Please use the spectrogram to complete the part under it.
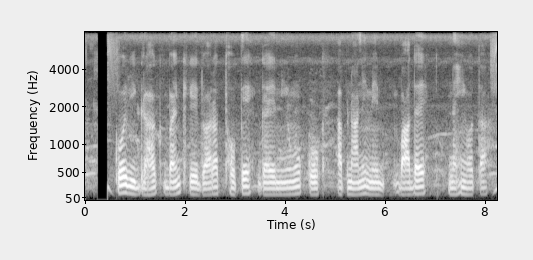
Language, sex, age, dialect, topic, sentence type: Hindi, male, 18-24, Marwari Dhudhari, banking, statement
